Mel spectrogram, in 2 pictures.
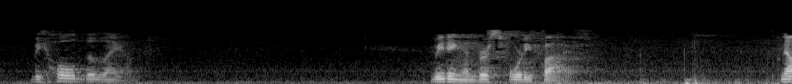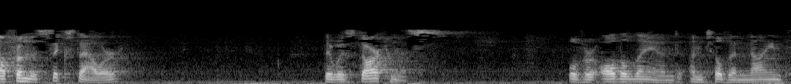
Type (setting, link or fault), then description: setting, large echoing room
